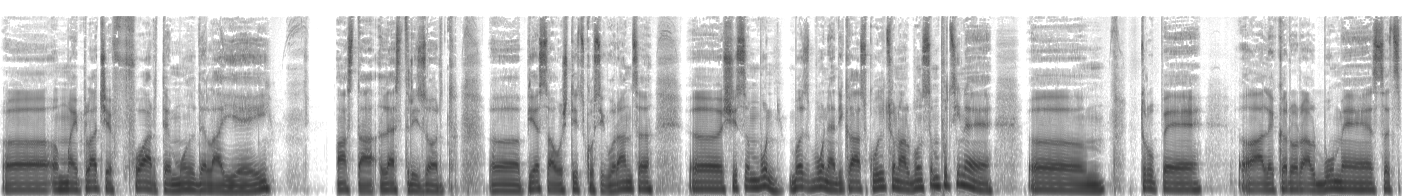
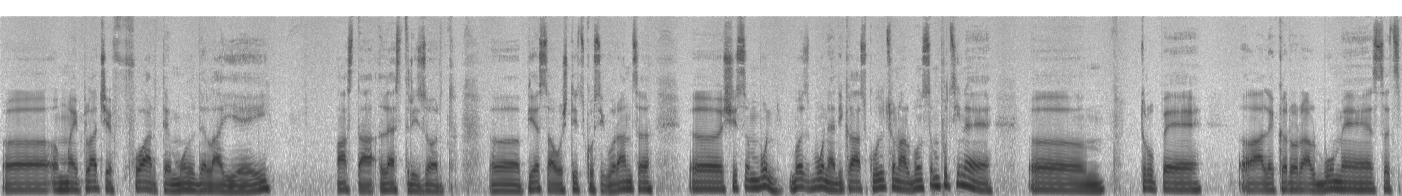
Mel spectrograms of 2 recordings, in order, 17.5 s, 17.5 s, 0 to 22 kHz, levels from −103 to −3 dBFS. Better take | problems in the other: first | hiss; faint; throughout; 20 dB below the speech

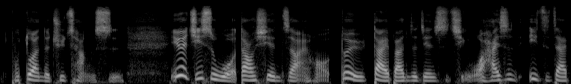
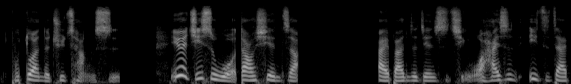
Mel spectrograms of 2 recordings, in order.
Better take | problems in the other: first | audio cutting out; at 1 s and at 3 s for 1 s

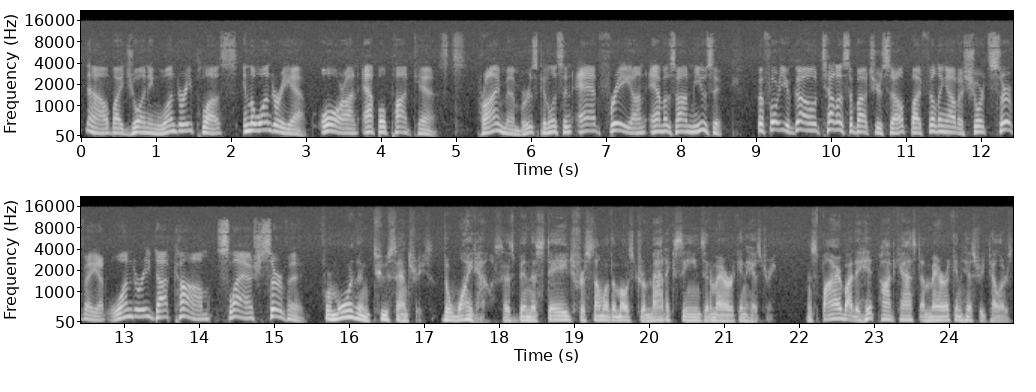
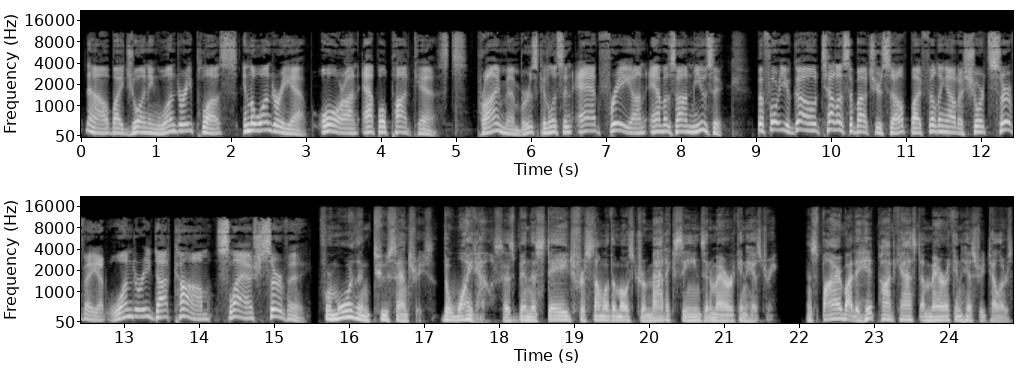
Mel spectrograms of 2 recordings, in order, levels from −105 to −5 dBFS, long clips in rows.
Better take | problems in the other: second | hiss; faint; throughout; 20 dB below the speech

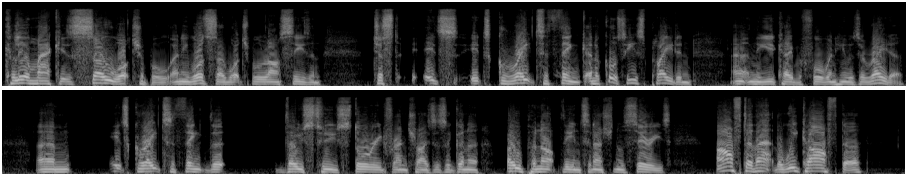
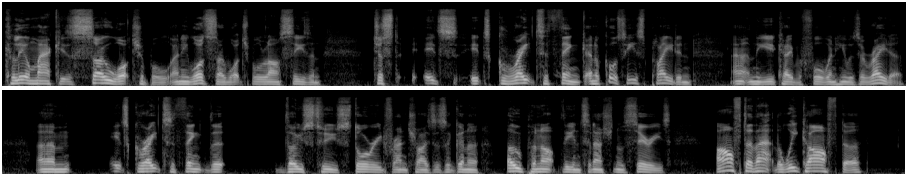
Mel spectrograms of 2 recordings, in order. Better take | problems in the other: second | distortion; heavy; 12% of the sound clipped

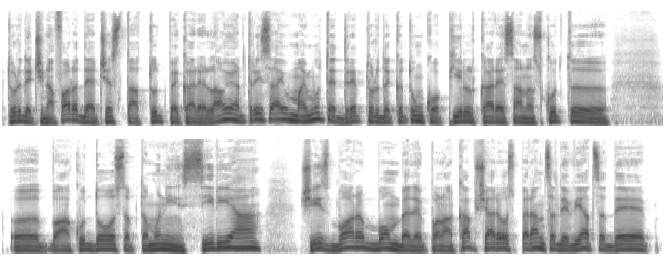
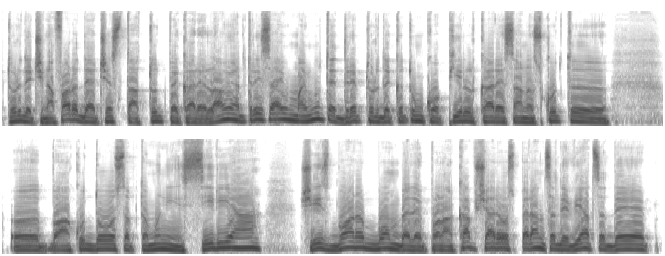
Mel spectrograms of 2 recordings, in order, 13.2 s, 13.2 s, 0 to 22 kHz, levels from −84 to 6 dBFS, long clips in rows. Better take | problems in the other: first | distortion; slight; 10 dB below the speech

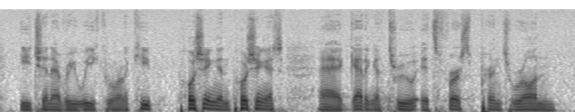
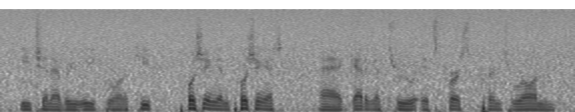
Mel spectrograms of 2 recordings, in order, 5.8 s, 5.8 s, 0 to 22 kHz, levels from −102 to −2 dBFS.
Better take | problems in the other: first | hiss; loud; throughout; 6 dB below the speech; faint in the first

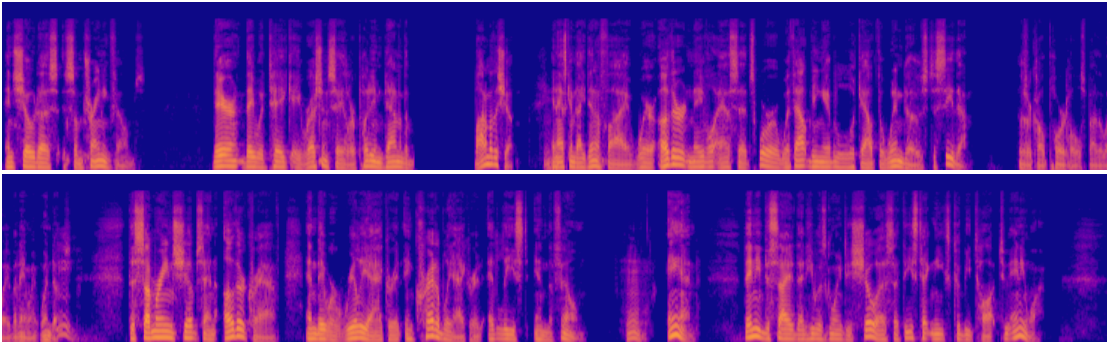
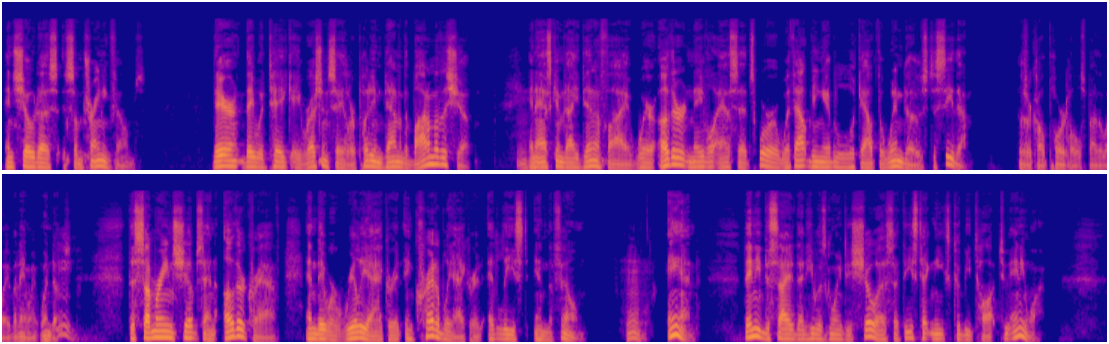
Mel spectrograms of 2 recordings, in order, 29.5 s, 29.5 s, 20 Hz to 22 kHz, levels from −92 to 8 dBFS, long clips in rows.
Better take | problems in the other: second | audio freezing; at 5.5 s for 1 s

